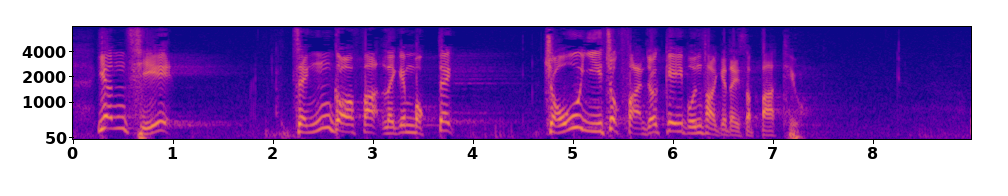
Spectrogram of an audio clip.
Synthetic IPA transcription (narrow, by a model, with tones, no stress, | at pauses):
jɐ˥nt͡sʰiː˨˥ | t͡sɪ˨˥ŋkɔː˧faː˧t̚lɐ˨˩jkɛː˧mʊ˨k̚t̪ɪ˥k̚ | t͡so˨˥wjiː˨˧t͡sʊ˥k̚faː˨˩nt͡sɔː˨˥ke˥jpuː˨˥nfaː˧t̚kɛː˧t̪ɐ˨˩jsɐ˨pːa̰ː˧t̪̚ʰḭː˨˩w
